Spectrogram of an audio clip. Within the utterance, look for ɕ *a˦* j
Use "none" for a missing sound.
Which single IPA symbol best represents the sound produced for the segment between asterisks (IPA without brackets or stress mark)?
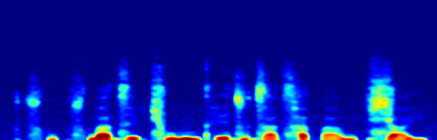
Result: a˨˩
